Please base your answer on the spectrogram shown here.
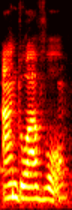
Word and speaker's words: Adanuvor: Instead, they use the word Anduavor, which is spelled Adanuvor.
